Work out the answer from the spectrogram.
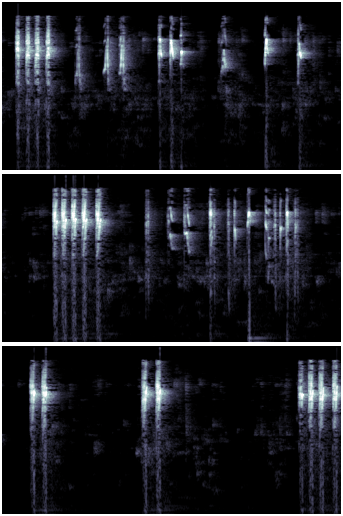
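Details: Common iora in energetic chattering song, used as a lure sound to make ninja sunbirds respond: bursts of sharp, very high chips and short rattling series, in clusters separated by brief pauses.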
